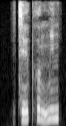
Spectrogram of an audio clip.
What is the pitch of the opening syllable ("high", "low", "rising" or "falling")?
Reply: rising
